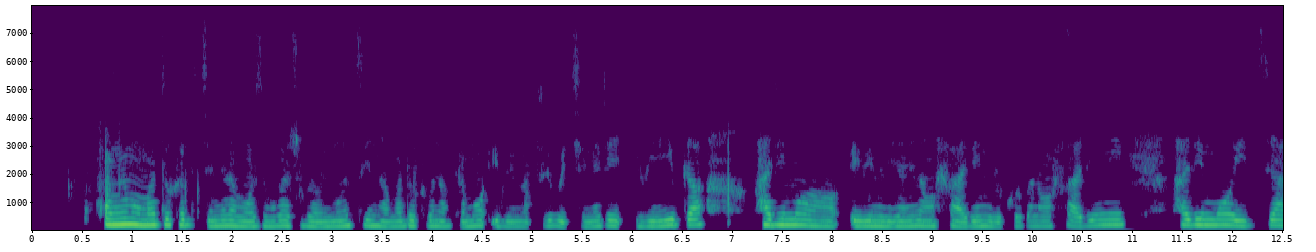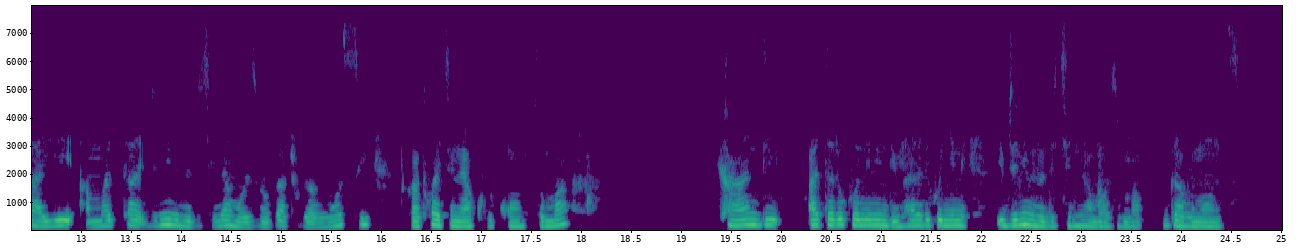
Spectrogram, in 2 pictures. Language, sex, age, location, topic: Kinyarwanda, female, 18-24, Huye, finance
